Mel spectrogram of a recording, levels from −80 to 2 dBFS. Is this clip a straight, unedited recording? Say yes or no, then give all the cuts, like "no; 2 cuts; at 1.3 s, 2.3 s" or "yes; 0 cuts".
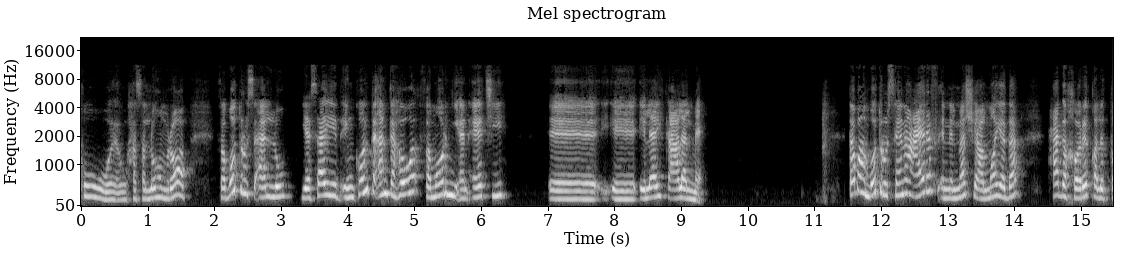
no; 1 cut; at 3.2 s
